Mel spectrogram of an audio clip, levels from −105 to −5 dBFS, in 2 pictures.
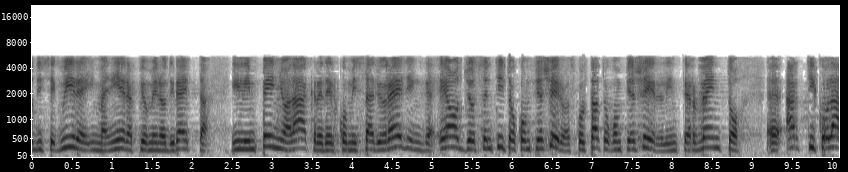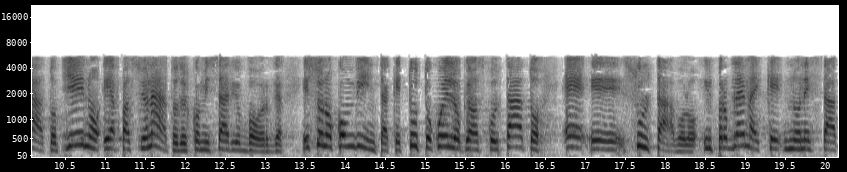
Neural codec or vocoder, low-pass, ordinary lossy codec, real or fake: none; 5.4 kHz; AAC, 24 kbps; real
